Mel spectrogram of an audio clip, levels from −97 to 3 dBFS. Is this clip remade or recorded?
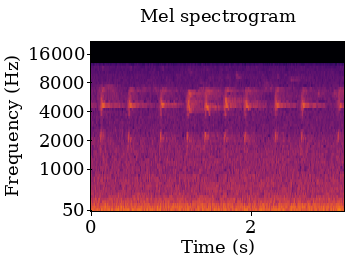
recorded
